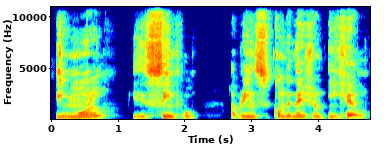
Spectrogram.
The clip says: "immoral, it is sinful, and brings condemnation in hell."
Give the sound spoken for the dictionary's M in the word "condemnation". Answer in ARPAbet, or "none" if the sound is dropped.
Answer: none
